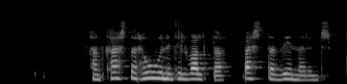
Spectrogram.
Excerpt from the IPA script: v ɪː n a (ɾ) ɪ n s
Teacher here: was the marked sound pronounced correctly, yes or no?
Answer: yes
